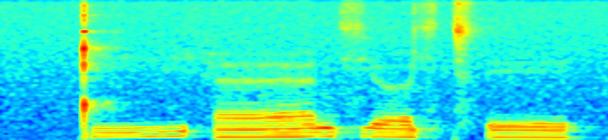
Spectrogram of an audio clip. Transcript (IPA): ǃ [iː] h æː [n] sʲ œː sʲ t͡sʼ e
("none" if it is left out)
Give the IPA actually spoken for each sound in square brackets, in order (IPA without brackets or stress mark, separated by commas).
iː, n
